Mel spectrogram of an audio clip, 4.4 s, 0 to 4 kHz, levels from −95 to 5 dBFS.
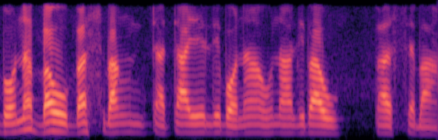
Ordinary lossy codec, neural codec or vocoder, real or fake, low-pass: none; none; real; 3.6 kHz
